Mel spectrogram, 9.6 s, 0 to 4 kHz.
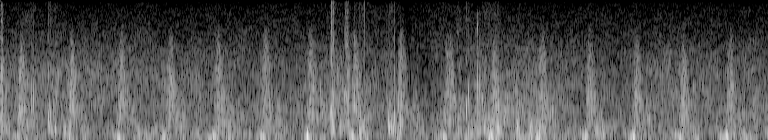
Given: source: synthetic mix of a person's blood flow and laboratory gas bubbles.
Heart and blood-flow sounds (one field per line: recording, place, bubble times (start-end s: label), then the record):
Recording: Doppler ultrasound of blood flow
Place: subclavian vein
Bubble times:
0.00-0.12 s: bubbles
0.31-0.45 s: bubbles
0.56-0.90 s: bubbles
4.00-4.03 s: bubbles
4.08-4.55 s: bubbles
4.81-5.06 s: bubbles
5.79-6.28 s: bubbles
From the record:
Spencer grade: 2 (many but less than half of the cardiac periods contain bubble signals, singularly or in groups)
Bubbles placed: anywhere in the cardiac cycle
